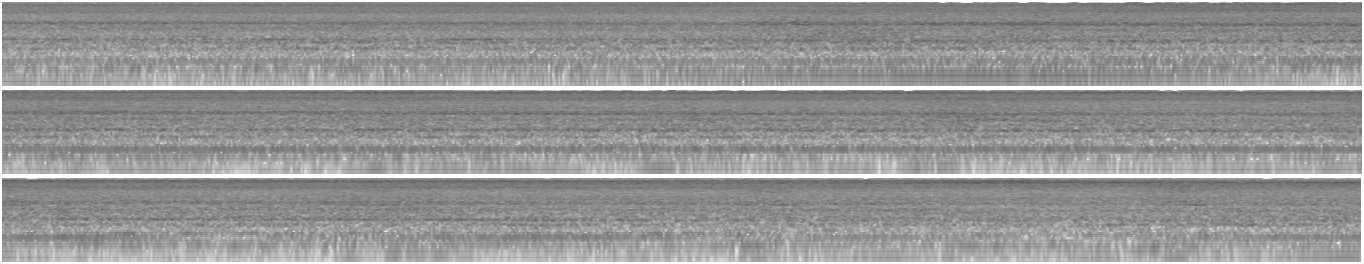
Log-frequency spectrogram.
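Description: A small truck engine drones steadily at high speed.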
